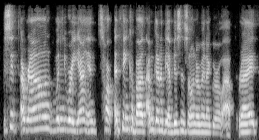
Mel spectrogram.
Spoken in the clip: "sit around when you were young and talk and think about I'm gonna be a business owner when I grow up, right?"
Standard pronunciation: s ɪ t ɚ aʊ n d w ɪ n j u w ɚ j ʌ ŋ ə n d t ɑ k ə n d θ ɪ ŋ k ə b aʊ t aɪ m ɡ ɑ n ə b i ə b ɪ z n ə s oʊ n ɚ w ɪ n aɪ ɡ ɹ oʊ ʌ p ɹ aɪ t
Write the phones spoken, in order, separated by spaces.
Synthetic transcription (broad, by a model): s ɪ t ɚ aʊ n d w ɪ n j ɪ w ɚ j ʌ ŋ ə n t ɑ k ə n θ ɪ ŋ k ə b aʊ t aɪ m ɡ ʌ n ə b i ə b ɪ z n ə s oʊ n ɚ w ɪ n aɪ ɡ ɹ oʊ ʌ p ɹ aɪ t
